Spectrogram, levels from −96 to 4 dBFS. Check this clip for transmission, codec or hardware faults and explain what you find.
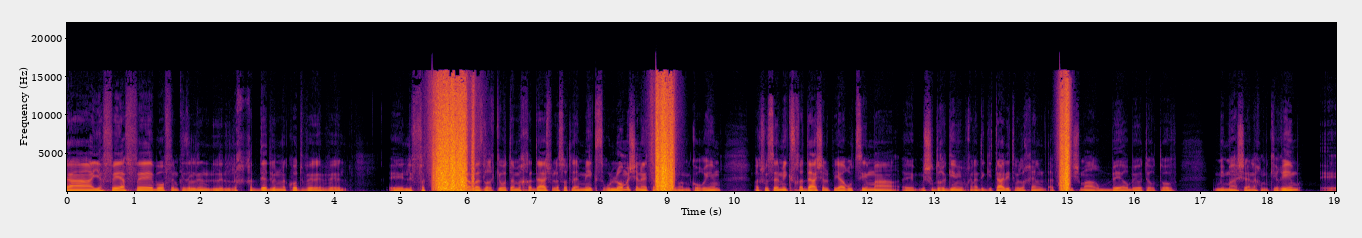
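The clip shows a wireless microphone noise hit, three times: 5.24 to 6.34 s, 8.63 to 9.27 s and 14.79 to 15.13 s. The FM radio link fades as reflected signals cancel, so receiver noise swells into a brief swish of static over the speech. Unlike a digital dropout, the sound is buried under hiss rather than cut to silence.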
